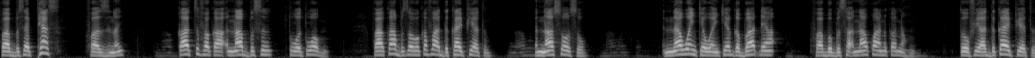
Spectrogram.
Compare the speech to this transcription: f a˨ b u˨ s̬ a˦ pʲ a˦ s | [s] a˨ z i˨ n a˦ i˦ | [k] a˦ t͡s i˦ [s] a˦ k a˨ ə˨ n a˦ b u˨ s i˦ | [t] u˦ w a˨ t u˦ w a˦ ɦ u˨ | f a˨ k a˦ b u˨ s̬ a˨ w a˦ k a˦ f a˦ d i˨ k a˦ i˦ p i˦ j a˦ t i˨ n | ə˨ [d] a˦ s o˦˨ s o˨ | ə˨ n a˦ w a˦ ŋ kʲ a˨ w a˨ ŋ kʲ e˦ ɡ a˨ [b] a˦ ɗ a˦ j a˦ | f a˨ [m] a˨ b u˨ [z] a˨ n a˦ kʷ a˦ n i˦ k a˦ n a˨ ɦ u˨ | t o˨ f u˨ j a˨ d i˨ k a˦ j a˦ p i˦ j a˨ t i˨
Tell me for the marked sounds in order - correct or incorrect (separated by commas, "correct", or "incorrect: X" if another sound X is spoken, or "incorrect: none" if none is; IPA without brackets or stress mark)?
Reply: incorrect: f, correct, incorrect: f, correct, incorrect: n, correct, incorrect: b, incorrect: s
